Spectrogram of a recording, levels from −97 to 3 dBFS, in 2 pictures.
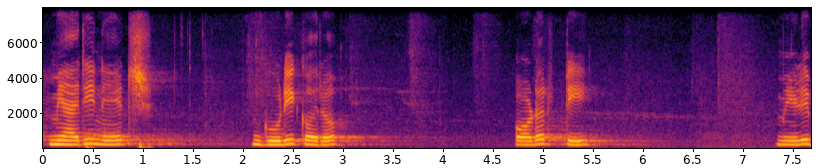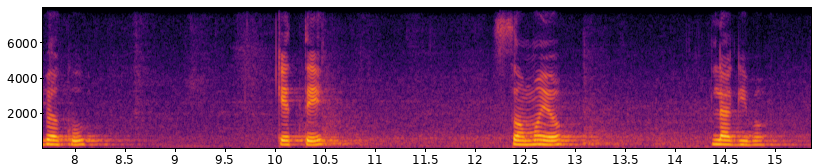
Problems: background sounds at intervals, background conversations at intervals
